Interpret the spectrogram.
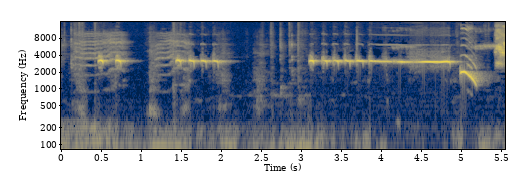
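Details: Common iora, natural sound for attracting wild birds: short bursts of fast pulsed high whistles, then a long steady whistle that breaks into a steep falling note. Faint low background hum.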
